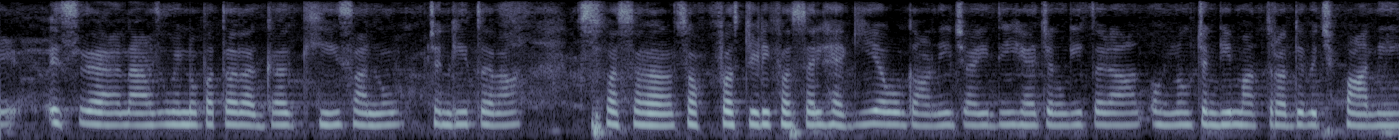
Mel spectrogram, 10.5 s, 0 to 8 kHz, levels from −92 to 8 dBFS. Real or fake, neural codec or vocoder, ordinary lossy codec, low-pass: fake; codec, 16 kHz, 2 kbps, FunCodec, trained on Chinese and English, 25 frames a second; none; none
